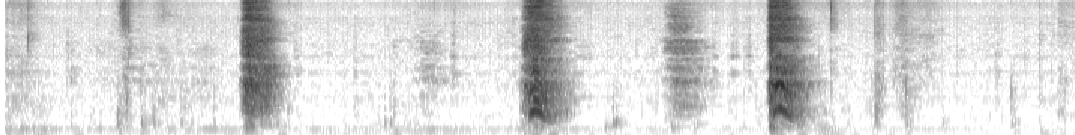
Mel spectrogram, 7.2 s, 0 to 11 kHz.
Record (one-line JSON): {"exhalation_length": "7.2 s", "exhalation_amplitude": 13786, "exhalation_signal_mean_std_ratio": 0.23, "survey_phase": "beta (2021-08-13 to 2022-03-07)", "age": "65+", "gender": "Male", "wearing_mask": "No", "symptom_none": true, "smoker_status": "Never smoked", "respiratory_condition_asthma": false, "respiratory_condition_other": false, "recruitment_source": "REACT", "submission_delay": "0 days", "covid_test_result": "Negative", "covid_test_method": "RT-qPCR", "influenza_a_test_result": "Negative", "influenza_b_test_result": "Negative"}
